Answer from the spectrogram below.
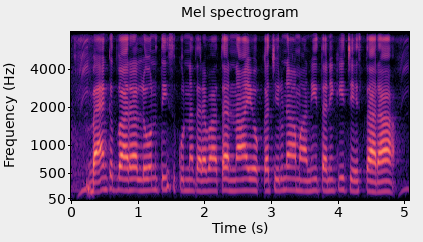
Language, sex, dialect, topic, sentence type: Telugu, female, Central/Coastal, banking, question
